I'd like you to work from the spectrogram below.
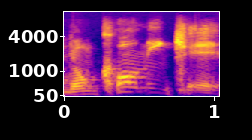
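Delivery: play-acted angry, indignant, mad, riled-up delivery. Retelling how a friend complains about being called kid: imitating someone getting mad. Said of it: "And he gets all mad".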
